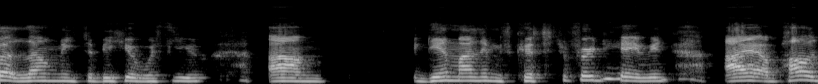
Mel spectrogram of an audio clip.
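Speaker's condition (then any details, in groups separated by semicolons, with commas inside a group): Spinocerebellar ataxia type 14, SCA14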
